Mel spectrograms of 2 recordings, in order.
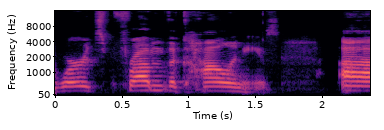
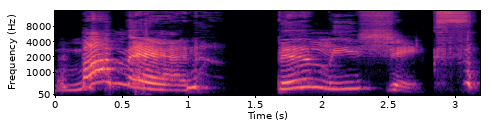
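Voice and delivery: loud, higher-pitched adoring gush; gushing fangirl; 5 semitones higher, 7 dB louder, much slower than usual. Real, not acted. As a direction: draw out each name with relish. Gushing over favourite writer Shakespeare.

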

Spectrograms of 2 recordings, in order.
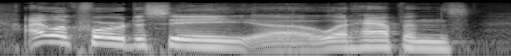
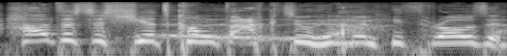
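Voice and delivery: put-on higher, light German accent; 7 semitones higher than usual. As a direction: ask it as a puzzled German customer. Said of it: "my German accent".

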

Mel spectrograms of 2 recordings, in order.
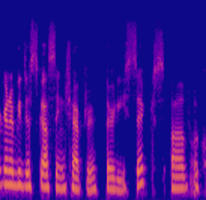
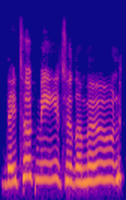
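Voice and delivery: teasing misreading; 6 semitones higher, 5 dB louder than usual. Pretend. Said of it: "That says told".

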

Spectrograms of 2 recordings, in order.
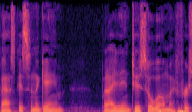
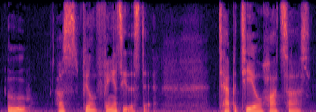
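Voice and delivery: usual speaking voice

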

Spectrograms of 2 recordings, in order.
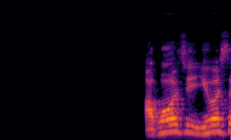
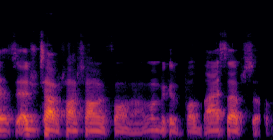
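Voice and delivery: low, soft, fast aside; muttered aside; 7 semitones lower, 10 dB quieter, faster than usual. Real, not acted. Vlogger apologizing about his phone, soft quick aside. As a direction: mumble it to yourself, hurried.

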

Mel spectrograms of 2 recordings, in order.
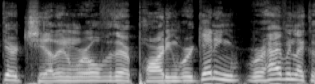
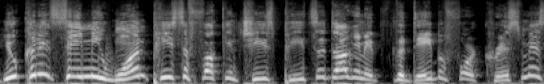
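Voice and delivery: high-pitched retold outrage; indignant retort; 6 semitones higher than usual. Kid cussing out brother over pizza, indignant.

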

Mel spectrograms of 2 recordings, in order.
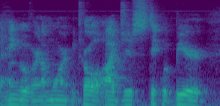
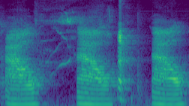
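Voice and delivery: mock pain; 6 dB louder, much slower than usual. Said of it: "you're just like".

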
